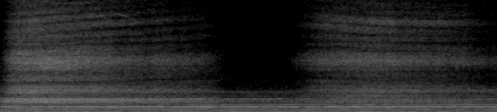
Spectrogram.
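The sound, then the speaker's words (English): Deep breathing in and out: long, airy, hissing breaths with a brief quiet gap near the middle, set over a steady low tonal hum. “All you have to do is to breathe in and out deeply.”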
